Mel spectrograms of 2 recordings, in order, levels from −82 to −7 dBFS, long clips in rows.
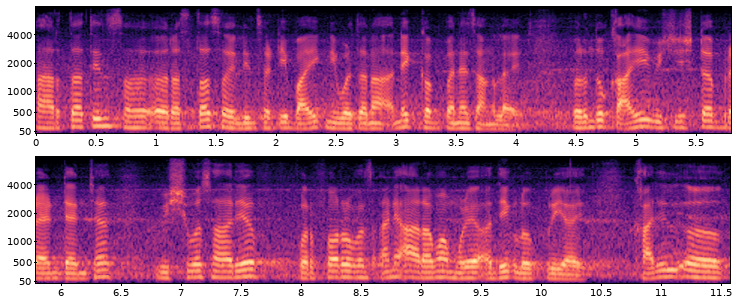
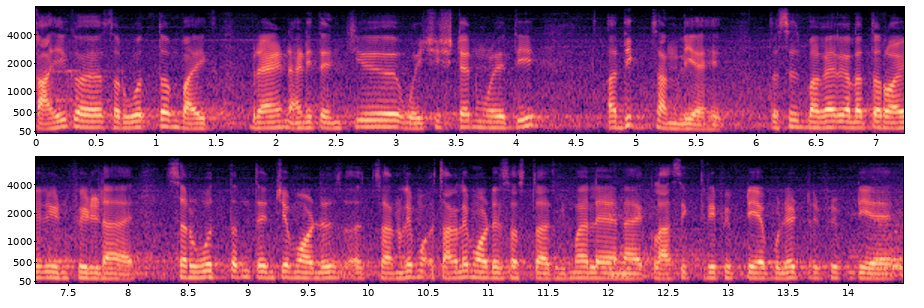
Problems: constant background noise, continuous background conversations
